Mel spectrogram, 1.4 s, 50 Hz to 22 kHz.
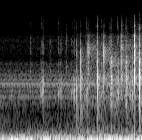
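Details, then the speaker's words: Murray M2510 line trimmer that will not start, carburetor metering chamber opened: a dry, papery crackle as the metering diaphragm flexes. Fuel has made the diaphragm hard when it should be soft. "yeah if you can hear that kind of crackling sound that's the metering diaphragm and it shouldn't be doing that"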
